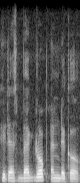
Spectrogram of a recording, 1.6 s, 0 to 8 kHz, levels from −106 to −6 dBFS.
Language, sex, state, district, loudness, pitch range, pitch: English, male, Arunachal Pradesh, Lower Dibang Valley, -18 LUFS, 115-125 Hz, 120 Hz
